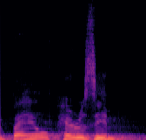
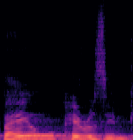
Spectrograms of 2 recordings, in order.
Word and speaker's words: Baal Perazim: So David went to Baal Perazim." Everybody say that. Baal Perazim. Get used to it. Baal Perazim. There we go. Different pronunciations, but it's okay. Depends which part of the country you're from. But anyway, "and David defeated them there.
